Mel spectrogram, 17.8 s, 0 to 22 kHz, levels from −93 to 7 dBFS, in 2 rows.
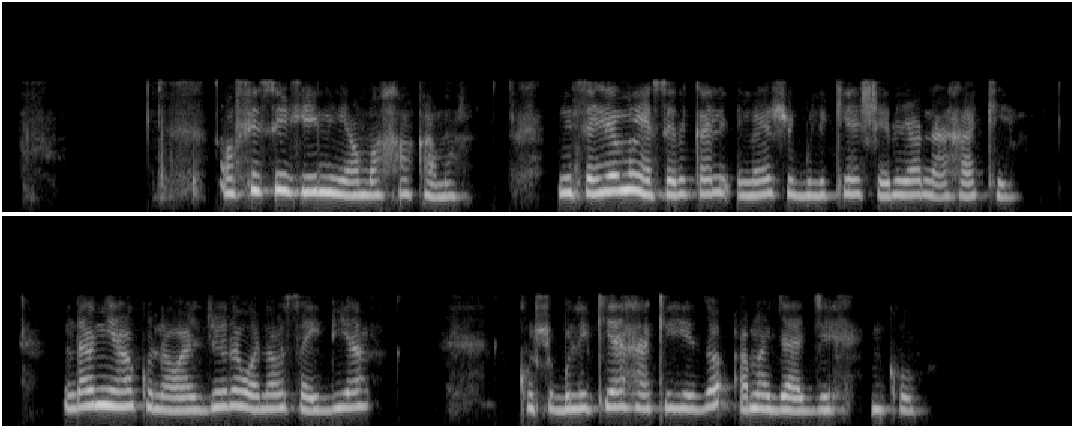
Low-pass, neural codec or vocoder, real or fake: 5.4 kHz; codec, 24 kHz, 3 kbps, HILCodec; fake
